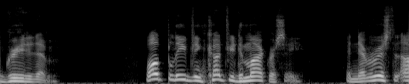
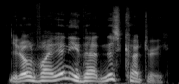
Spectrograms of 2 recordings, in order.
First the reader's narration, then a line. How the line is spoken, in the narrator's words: Walt laughed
